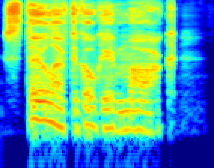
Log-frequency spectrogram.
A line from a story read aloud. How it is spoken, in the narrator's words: Gus grumbled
